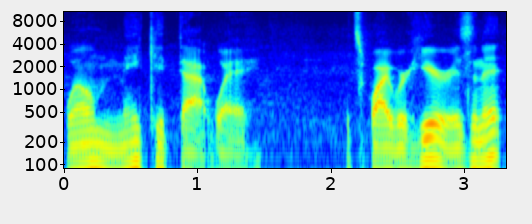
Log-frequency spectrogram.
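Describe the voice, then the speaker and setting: Deep male voice, actor for a weary, consoling man in an audio drama; halting, sincere, natural delivery. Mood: bitter, reflective. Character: weary, consoling man grieving a lost sister.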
